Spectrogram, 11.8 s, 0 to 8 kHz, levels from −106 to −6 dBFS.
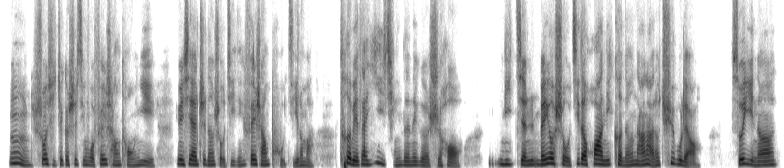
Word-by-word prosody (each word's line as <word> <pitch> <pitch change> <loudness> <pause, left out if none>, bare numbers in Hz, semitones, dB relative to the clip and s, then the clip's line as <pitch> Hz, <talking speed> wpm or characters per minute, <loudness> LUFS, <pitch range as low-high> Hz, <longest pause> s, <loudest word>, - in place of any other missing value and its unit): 嗯， 230 -10 -2
说 225 +8 -1
起 195 -4 -11
这 190 - -5
个 195 - -5
事 215 - -4
情 185 -2 -8
我 165 - -2
非 215 +6 -2
常 175 -4 -6
同 160 +1 -8
意。 170 -4 -5 0.4
因 215 - +1
为 - - +4
现 205 +1 0
在 190 - +5
智 210 +2 -4
能 180 0 -3
手 - - -5
机 175 - -13
已 - - -13
经 165 +2 -10
非 215 +2 +1
常 190 -2 0
普 205 - -12
及 140 - -12
了 160 - -5
嘛， 140 -3 -9 0.4
特 255 - +6
别 190 -2 +5
在 205 - +1
疫 235 +5 -4
情 165 -4 -8
的 170 -1 -2
那 175 0 -4
个 155 -3 -3
时 155 +2 -6
候， 155 - -2 0.4
你 205 -2 -4
简 195 -2 +1
直 - - +1
没 200 +2 +5
有 245 0 +7
手 195 -7 +1
机 230 +9 -5
的 210 - +8
话， 215 +2 +8
你 195 0 0
可 205 -1 +1
能 165 +2 -3
哪 180 0 +1
儿 - - +4
哪 220 - +3
儿 - - +1
都 175 - -3
去 255 +7 -3
不 210 -4 +1
了。 - - 0 0.4
所 220 - +3
以 210 -6 0
呢， 180 +3 +1
190 Hz, 310 characters per minute, -25 LUFS, 170-210 Hz, 0.4 s, 的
